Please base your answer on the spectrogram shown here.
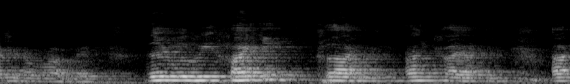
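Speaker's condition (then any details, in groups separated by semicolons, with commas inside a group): Cerebral palsy; wheelchair user; regular therapy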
